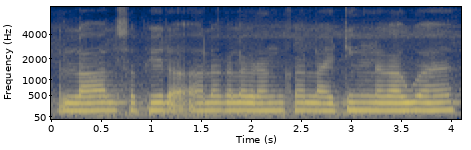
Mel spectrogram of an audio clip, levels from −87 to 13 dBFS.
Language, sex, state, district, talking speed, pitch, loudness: Hindi, male, Jharkhand, Deoghar, 145 wpm, 160 Hz, -14 LUFS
